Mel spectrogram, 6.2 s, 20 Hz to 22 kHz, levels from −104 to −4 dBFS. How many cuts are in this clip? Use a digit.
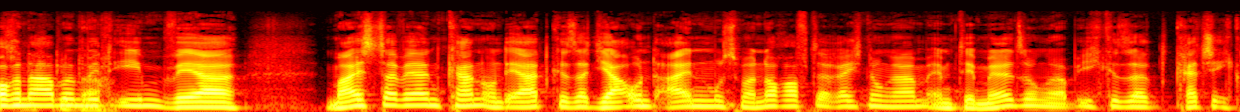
0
